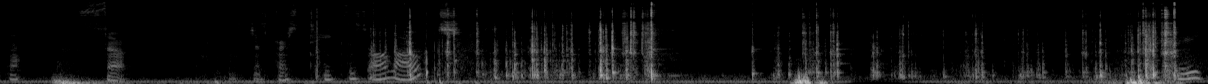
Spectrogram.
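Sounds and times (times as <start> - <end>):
low thump: 0.6 - 1.1.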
